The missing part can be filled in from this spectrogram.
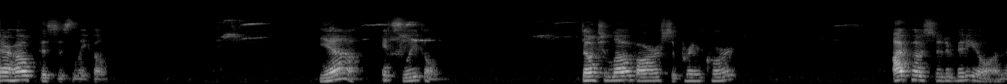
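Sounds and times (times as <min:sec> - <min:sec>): small bird chirp: 0:02.2 - 0:02.8, 0:03.6 - 0:04.6, 0:05.3 - 0:06.0, 0:07.3 - 0:08.8.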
